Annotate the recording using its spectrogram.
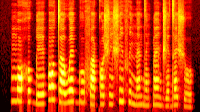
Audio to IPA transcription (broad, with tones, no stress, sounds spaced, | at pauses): m ɔ˦ h o˦ ɡ͡b e˧ | ɔ˦ t a˧ w ɛ˦ ɡ͡b u˧ f a˨ k ɔ˨˦ ʃ i˧ ʃ ĩ˦ f ĩ˦˨ n ɛ̃˨˦ d ɛ̃˧ k͡p ɛ̃˧ d͡ʒ e˨ d ɛ˧ ʃ u˨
